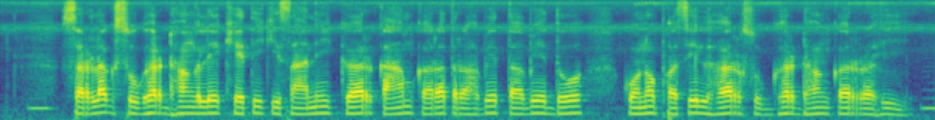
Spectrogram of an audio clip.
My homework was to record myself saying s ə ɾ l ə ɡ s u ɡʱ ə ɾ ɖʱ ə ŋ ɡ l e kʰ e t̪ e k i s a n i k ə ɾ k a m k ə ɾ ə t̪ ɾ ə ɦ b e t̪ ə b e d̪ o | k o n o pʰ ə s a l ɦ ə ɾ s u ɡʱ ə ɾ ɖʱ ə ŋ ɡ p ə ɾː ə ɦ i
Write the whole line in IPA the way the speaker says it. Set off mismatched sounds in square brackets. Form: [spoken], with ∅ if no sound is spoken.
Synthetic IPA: s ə ɾ l ə ɡ s u ɡʱ ə ɾ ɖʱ ə ŋ ɡ l e kʰ e t̪ [i] k i s a n i k ə ɾ k a m k ə ɾ ə t̪ ɾ ə ɦ b e t̪ ə b e d̪ o | k o n o pʰ ə s [i] l ɦ ə ɾ s u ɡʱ ə ɾ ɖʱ ə ŋ ɡ [k] ə ɾː ə ɦ i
